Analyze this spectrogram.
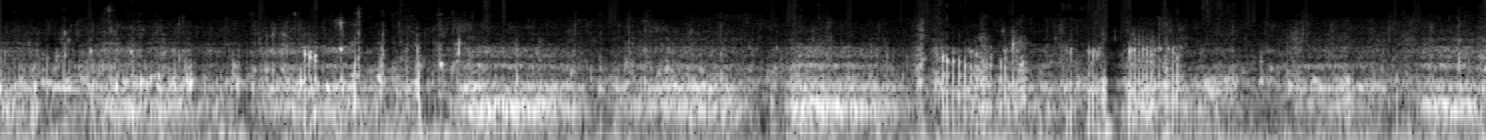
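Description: Muffled underwater sound picked up by an action camera in its waterproof housing: a continuous low rumble with a hum that swells and fades in repeated pulses, and scattered clicks.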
